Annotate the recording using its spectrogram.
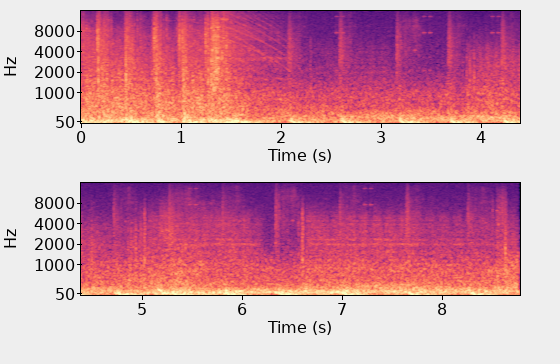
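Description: Heavy robot footsteps clank and thud.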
